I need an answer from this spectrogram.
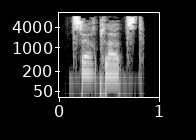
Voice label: "zerplatzt", German; adjectives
